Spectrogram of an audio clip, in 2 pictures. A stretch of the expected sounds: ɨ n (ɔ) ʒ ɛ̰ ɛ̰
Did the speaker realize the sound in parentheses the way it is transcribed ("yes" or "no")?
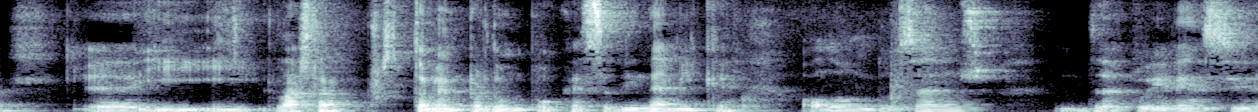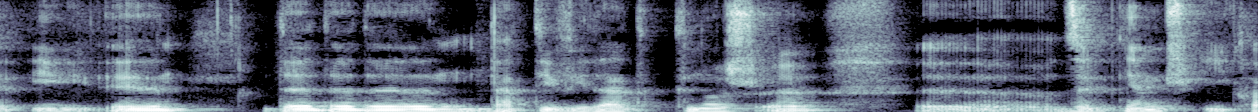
yes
